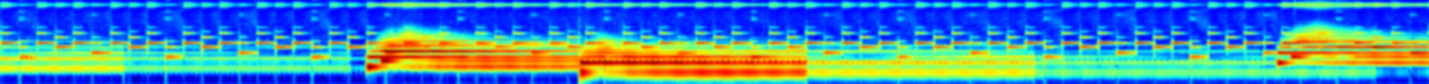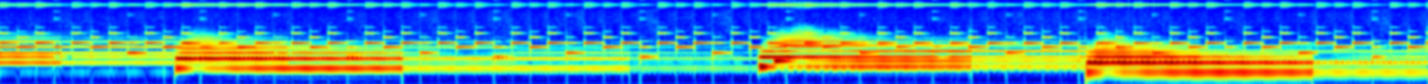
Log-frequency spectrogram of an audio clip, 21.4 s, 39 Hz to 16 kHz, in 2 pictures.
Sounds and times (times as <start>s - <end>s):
Music: 0.0s - 21.4s.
